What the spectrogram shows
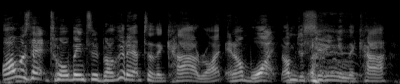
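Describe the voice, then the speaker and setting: A young Australian man telling a story on a podcast, animated, laughing and swearing as he goes. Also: sits high, quick pace. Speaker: podcast co-host. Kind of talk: casual storytelling chat.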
